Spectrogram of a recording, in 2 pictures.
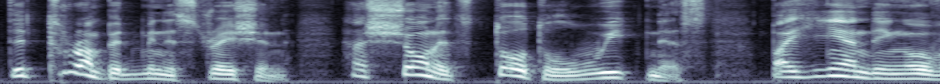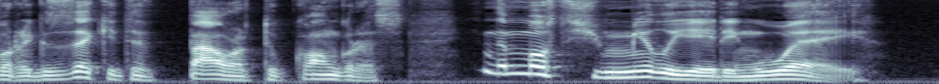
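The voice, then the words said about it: Put-on accent, admittedly poor. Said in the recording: “I'm so sorry, I know my accent's terrible”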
